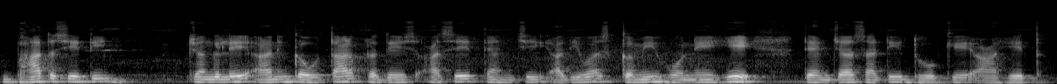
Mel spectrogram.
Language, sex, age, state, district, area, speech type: Marathi, male, 30-45, Maharashtra, Satara, rural, read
